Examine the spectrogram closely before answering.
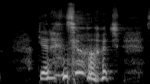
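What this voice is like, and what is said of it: Posh BBC English accent. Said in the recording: “That sounds better in a BBC accent.”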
